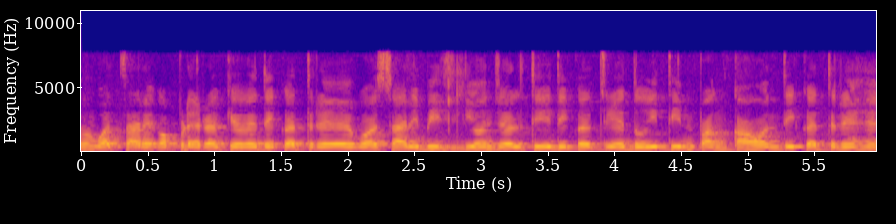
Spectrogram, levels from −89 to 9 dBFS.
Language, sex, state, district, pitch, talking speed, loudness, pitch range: Hindi, female, Chhattisgarh, Bilaspur, 210 Hz, 250 wpm, -14 LUFS, 205-215 Hz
